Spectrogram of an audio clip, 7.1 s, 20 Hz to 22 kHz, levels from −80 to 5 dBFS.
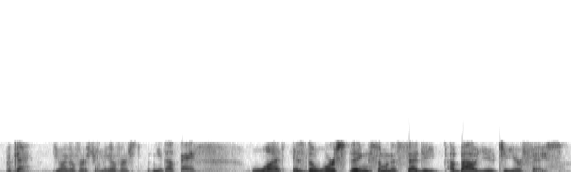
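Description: The whole recording has the buzzy, gravelly edge of the GSM full-rate codec, with nothing above 4 kHz, which fits the old 13 kbps mobile coding. From 6.64 to 6.81 s, lost GSM frames break in. About 100 ms goes missing in short gaps, the longest around 70 ms, and each gap is patched by repeating the last good frame, so the sound smears into a brief rough, metallic ring.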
